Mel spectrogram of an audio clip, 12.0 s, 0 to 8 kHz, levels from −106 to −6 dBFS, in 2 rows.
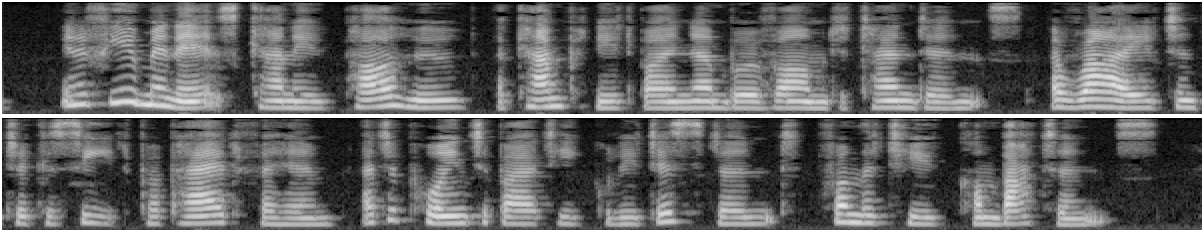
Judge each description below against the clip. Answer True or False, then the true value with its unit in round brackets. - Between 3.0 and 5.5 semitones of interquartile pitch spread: False (2.4 semitones)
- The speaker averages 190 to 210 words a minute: False (150 wpm)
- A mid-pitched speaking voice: True (180 Hz)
